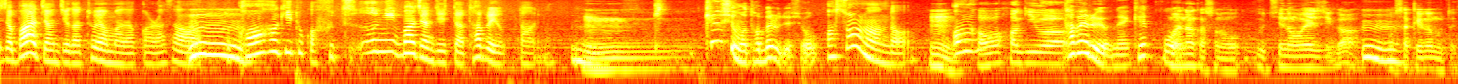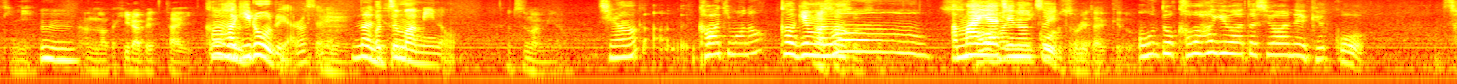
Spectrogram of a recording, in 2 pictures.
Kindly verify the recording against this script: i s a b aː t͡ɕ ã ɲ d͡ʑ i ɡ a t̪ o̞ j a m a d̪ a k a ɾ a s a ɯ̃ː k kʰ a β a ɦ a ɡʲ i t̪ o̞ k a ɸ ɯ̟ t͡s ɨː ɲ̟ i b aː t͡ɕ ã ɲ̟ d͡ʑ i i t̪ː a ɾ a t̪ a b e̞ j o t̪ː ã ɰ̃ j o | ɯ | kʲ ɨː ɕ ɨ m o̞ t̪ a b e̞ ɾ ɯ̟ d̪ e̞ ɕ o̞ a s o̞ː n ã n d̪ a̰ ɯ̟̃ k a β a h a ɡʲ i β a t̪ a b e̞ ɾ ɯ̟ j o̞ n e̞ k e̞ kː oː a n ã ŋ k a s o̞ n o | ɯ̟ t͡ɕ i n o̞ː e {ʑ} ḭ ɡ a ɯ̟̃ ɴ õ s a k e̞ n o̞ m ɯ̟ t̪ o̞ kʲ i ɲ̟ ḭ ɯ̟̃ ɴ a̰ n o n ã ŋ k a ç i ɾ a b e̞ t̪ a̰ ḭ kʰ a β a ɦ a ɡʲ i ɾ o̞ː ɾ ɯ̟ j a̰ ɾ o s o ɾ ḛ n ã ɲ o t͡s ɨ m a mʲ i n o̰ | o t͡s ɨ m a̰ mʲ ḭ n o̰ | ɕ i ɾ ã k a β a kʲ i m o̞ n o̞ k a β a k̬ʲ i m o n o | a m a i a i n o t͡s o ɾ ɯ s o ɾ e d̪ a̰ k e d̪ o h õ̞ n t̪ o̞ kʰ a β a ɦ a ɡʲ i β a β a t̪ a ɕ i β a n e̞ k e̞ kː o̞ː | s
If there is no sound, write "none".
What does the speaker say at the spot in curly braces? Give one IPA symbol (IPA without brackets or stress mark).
ʑ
